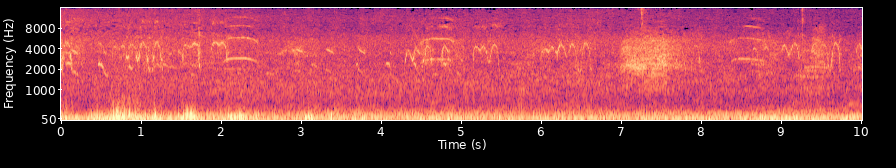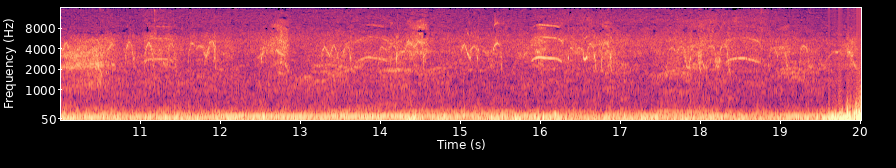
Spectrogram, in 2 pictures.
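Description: Birds chirping: short, high, arching calls repeated roughly once a second or so, over a low rumble.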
